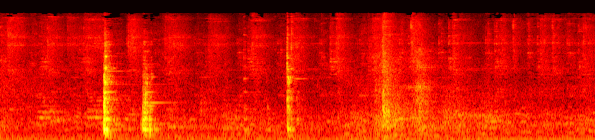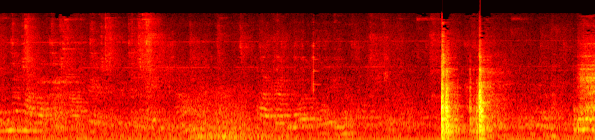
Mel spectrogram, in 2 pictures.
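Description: Porcelain cups and saucers clink against a wooden shelf.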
